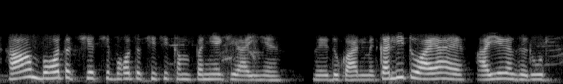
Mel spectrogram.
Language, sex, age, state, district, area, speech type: Urdu, female, 60+, Uttar Pradesh, Lucknow, urban, conversation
